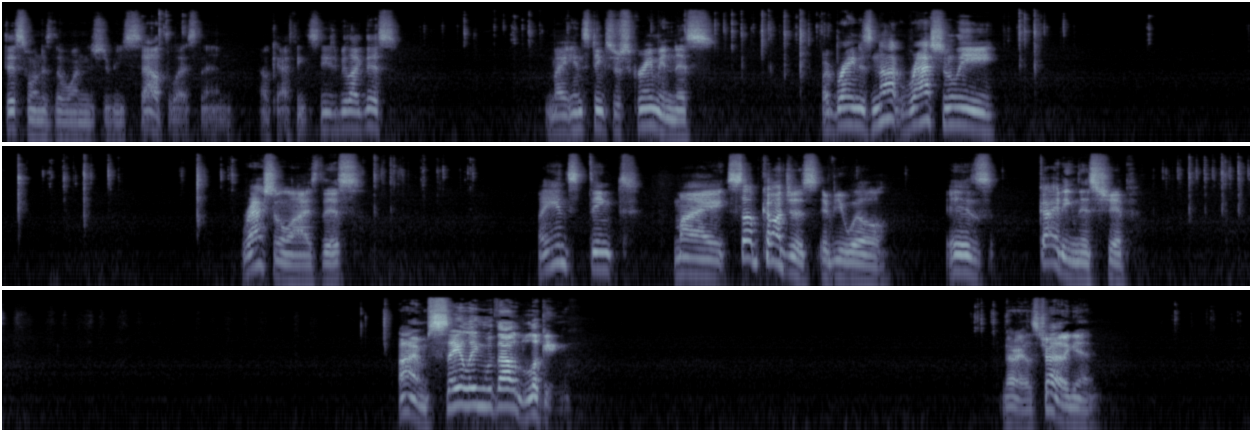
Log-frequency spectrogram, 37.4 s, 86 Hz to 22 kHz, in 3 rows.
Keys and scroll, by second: 1.4-6.3 typing, 7.8 typing, 12.3-13.5 typing, 14.3 Return, 16.1-17.8 typing, 16.6 super+b, 20.7-22.2 typing, 23.9-24.7 typing, 36.4-37.4 typing.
